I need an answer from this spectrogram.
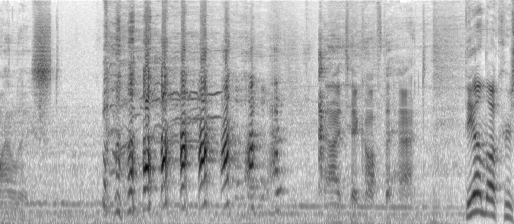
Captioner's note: laughter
